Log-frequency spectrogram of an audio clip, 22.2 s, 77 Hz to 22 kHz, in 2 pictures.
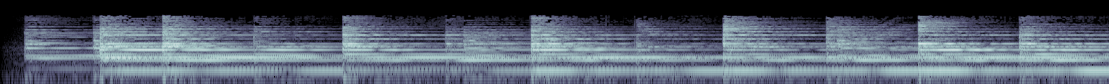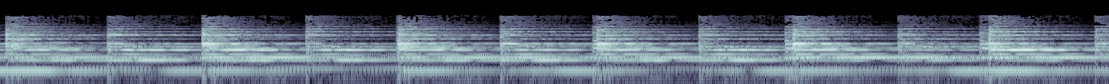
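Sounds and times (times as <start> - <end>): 
bells in Duino: 0.2 - 22.1.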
